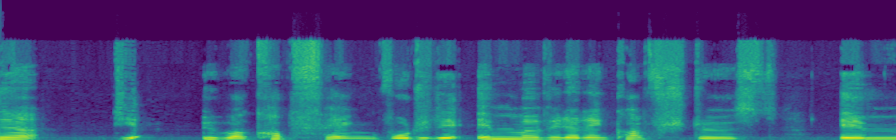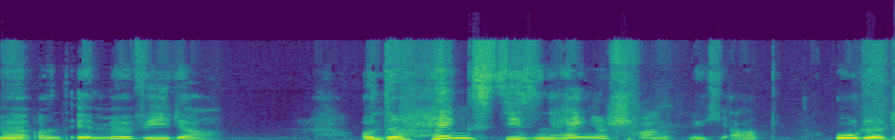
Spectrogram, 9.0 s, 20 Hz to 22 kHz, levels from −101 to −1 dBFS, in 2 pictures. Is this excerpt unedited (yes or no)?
yes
